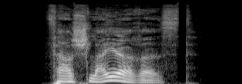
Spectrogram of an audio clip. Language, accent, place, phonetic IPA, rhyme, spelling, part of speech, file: German, Germany, Berlin, [fɛɐ̯ˈʃlaɪ̯əʁəst], -aɪ̯əʁəst, verschleierest, verb, De-verschleierest.ogg
- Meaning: second-person singular subjunctive I of verschleiern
